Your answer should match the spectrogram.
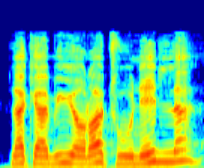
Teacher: هاخد حركة الهمزة اضع على ما قبلها · Term: النقل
